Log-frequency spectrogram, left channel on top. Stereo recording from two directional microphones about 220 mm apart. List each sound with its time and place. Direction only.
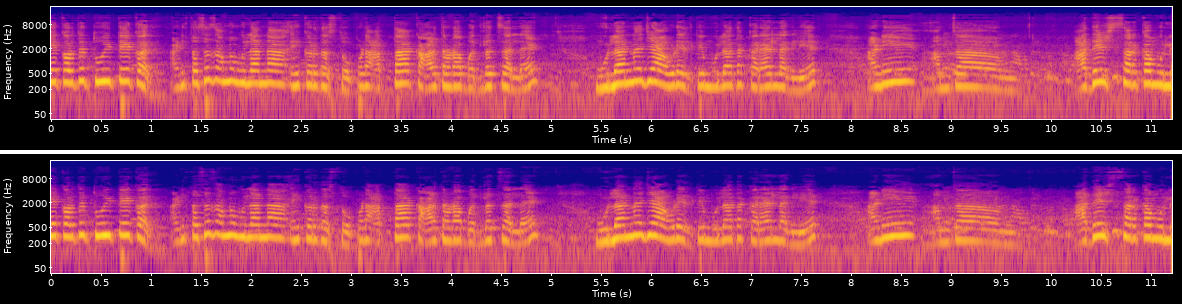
0.0 s a woman's voice: 45° left (ahead or behind)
